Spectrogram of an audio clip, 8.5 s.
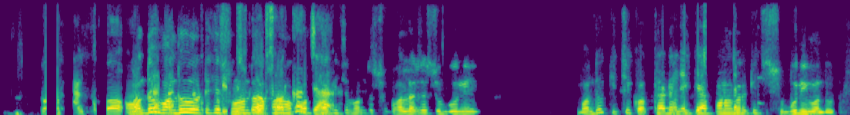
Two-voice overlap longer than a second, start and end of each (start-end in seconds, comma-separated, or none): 1.3-3.3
